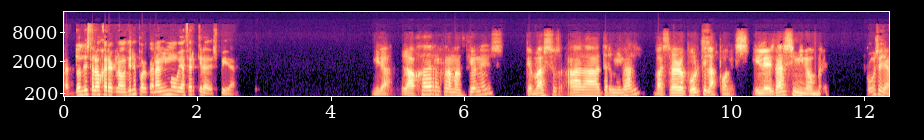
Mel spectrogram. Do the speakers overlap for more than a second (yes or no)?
no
